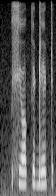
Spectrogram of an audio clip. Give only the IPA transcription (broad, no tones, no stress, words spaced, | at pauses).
xʲɔkɪ ɖɪʈ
